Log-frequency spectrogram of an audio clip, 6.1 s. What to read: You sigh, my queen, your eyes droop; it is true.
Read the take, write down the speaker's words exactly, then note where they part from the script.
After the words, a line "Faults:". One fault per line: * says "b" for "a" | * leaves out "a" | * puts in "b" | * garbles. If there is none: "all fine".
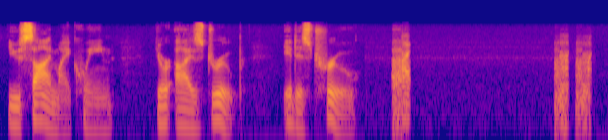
You sigh, my queen, your eyes droop; it is true.
Faults:
all fine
